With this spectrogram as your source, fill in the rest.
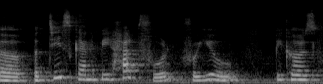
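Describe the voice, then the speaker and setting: A woman speaks with audible room echo. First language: Italian. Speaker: language teacher and vlogger. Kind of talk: casual vlog monologue.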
